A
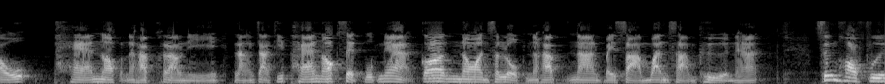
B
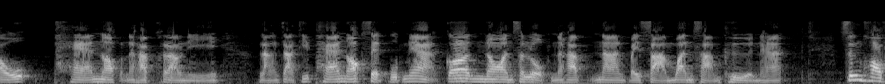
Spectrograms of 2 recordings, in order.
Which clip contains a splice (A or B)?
A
